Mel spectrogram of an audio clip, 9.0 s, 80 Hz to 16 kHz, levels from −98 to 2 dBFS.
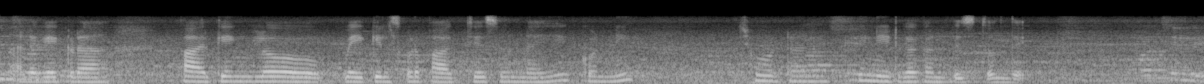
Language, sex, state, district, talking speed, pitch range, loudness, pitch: Telugu, female, Andhra Pradesh, Visakhapatnam, 105 wpm, 190-215 Hz, -25 LUFS, 200 Hz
